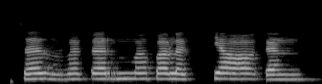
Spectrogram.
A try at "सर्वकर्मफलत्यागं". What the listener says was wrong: பலத்தியாகம் வருது, பல ப கொள்ள ட்ரை பண்ணுங்க. பலத்தியாகன், பலத்தியாகன் வேண்டாம், அது மட்டும் தான் சும்மா பார்த்துங்க, ஒன்றும் பெரிய விஷயம் இல்லை.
